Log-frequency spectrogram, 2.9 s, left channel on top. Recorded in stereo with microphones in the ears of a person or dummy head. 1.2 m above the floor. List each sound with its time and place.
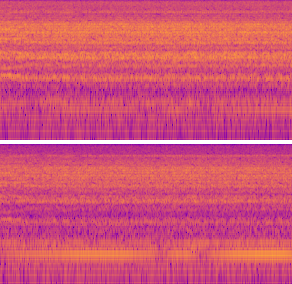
0.0 s a drone: 35° left (ahead or behind)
